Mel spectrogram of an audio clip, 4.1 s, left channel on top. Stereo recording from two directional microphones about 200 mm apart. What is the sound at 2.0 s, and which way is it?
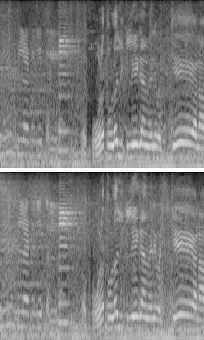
Speech, 55° left (ahead or behind).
